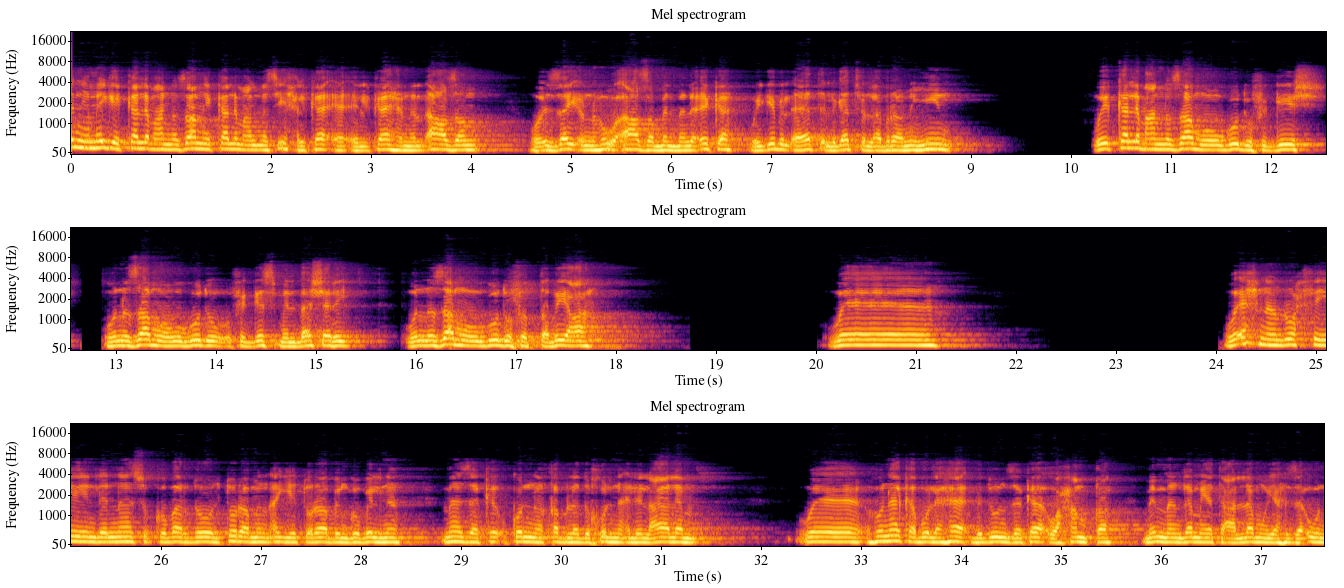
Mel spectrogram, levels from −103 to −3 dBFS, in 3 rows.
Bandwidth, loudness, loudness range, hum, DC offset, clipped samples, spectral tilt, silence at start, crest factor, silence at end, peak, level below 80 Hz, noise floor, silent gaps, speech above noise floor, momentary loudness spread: 6 kHz; -11 LUFS; 4 LU; none; under 0.1%; under 0.1%; -9.5 dB/octave; 0 s; 12 dB; 0 s; 0 dBFS; -56 dBFS; -67 dBFS; 9.57-10.10 s, 12.65-12.84 s, 18.73-20.01 s, 22.33-24.02 s; 57 dB; 5 LU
